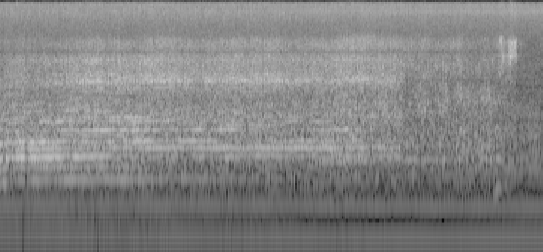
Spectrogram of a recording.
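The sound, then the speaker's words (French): A motorcycle approaching a village drones loudly and steadily, a buzzing, harmonic whine that holds an even pitch for several seconds before easing slightly at the end. “Ce jour-là donc, la moto approchait du village de l'oncle d'Emma.”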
